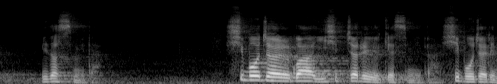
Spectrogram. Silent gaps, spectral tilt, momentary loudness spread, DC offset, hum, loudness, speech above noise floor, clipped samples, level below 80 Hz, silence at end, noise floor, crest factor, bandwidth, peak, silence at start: none; -6.5 dB/octave; 21 LU; under 0.1%; none; -18 LUFS; 32 dB; under 0.1%; -52 dBFS; 0 s; -50 dBFS; 20 dB; 11 kHz; 0 dBFS; 0.4 s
